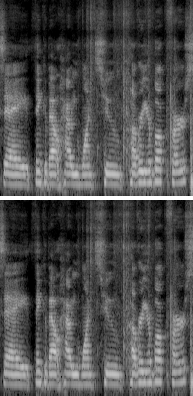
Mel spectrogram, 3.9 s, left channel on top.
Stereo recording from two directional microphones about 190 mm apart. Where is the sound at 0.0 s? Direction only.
35° right (ahead or behind).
